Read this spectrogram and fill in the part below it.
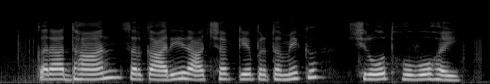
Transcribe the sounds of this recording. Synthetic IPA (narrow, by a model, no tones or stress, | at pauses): kɐɾaːd̪ʱaːnsɐɾkaːɾiɾaːdʃəʋkepɾɐt̪ʰəmɪk | ʃɾoːt̪ɦoʋoɦəi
